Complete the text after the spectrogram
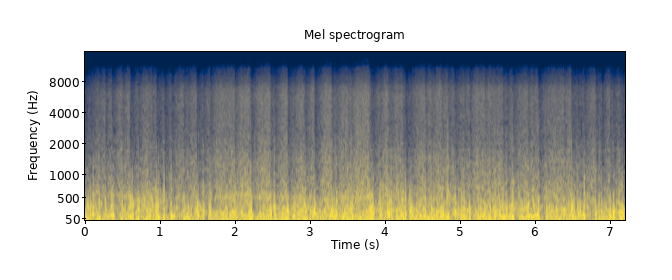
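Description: Wind buffets loudly against a moving vehicle outdoors.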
